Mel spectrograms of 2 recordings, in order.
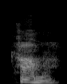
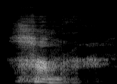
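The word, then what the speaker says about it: Khamrah: None other than Kamra. Or should I say, let me pronounce him by his government name. Hold on, let me get him right first. Hamra by Latafa.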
